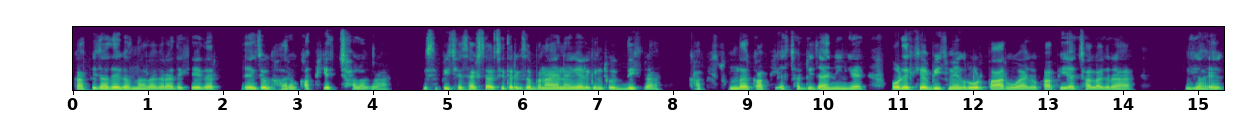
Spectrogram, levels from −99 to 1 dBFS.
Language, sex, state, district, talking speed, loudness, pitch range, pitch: Hindi, male, Bihar, Supaul, 225 wpm, -18 LUFS, 95-105 Hz, 105 Hz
